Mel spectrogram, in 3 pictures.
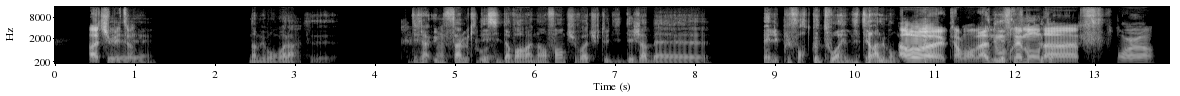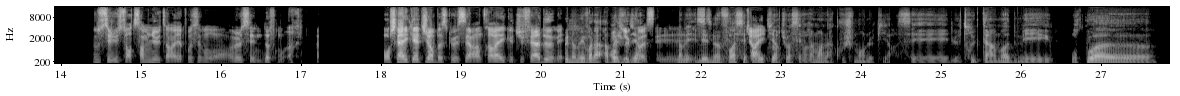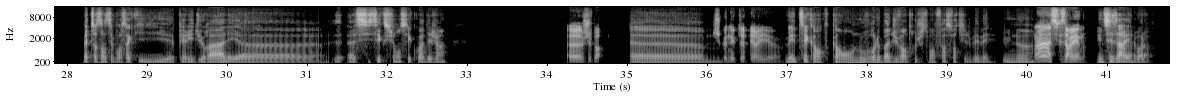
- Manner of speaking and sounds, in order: laughing while speaking: "elle est plus forte que … forte que toi"; sigh; chuckle; unintelligible speech; drawn out: "heu"; stressed: "Ah"; stressed: "césarienne"
- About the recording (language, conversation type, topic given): French, unstructured, Qu’est-ce qui te choque dans certaines pratiques médicales du passé ?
